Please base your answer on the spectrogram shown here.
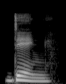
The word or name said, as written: ding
